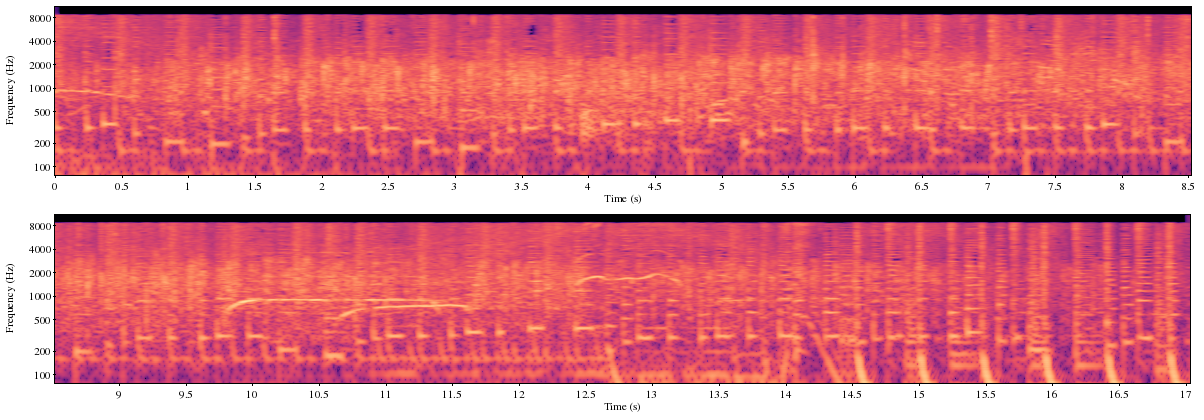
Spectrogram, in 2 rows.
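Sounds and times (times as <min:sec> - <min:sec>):
theatre audience applause: 0:00.0 - 0:16.9.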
